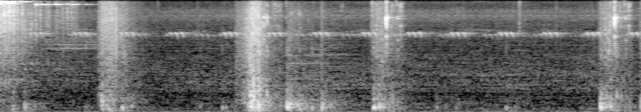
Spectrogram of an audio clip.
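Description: Heavy footsteps thud slowly on a hard floor.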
